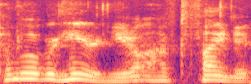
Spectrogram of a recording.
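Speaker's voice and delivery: hushed voice. Calling the others over to a door in the dark: whispering. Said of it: "I will whisper to the others".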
